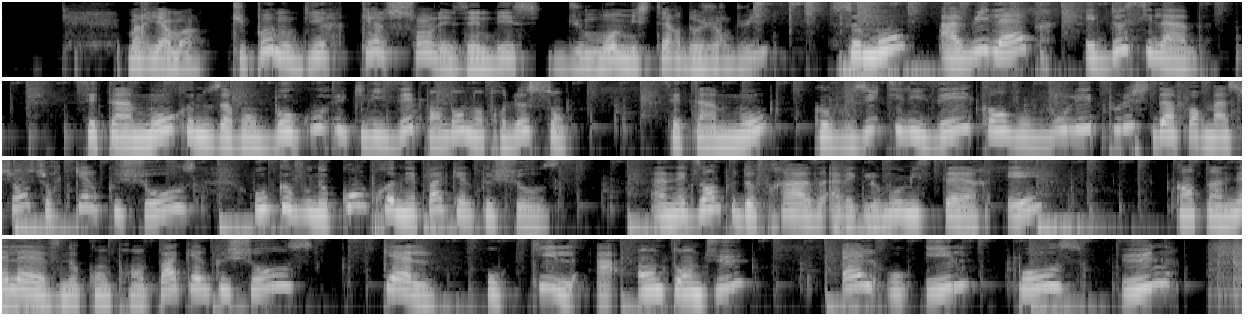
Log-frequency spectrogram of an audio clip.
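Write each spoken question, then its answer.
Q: Un exemple de phrase avec le mot mystère est « Quand un élève ne comprend pas quelque chose, qu'elle ou qu'il a entendu, elle ou il pose une... »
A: question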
